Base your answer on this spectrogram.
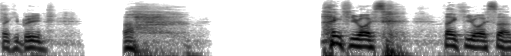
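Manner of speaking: soft, winded voice, short of breath. Host thanks viewers by name for watching: out of breath. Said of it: "I'm a bit out of breath".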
